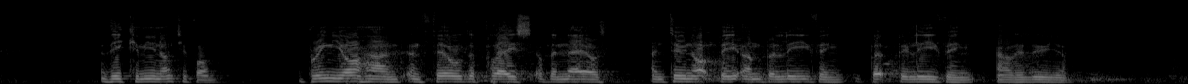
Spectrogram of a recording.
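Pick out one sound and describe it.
An elderly man chants or speaks slowly and steadily into a microphone, with a slight echo of a large hall.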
